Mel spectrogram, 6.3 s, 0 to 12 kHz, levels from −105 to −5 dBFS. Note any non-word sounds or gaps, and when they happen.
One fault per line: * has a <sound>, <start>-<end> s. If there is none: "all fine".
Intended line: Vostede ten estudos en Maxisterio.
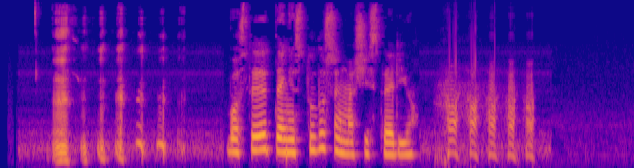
* has a laugh, 0.3-1.9 s
* has a laugh, 4.3-5.4 s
